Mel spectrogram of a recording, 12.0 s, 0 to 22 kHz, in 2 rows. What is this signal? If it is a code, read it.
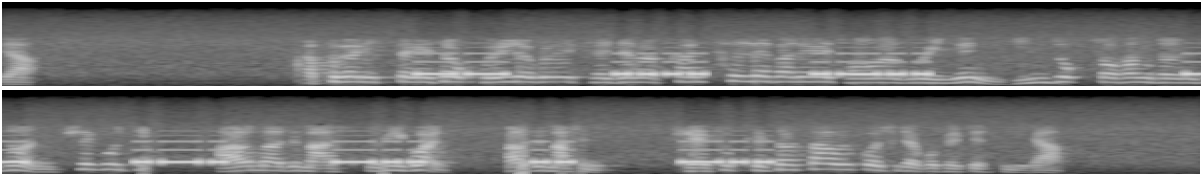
Morse code (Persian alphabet), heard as a keyed tone, machine-sent, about 19 wpm, spaced as for 11 wpm, 590 Hz. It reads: محل تردید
